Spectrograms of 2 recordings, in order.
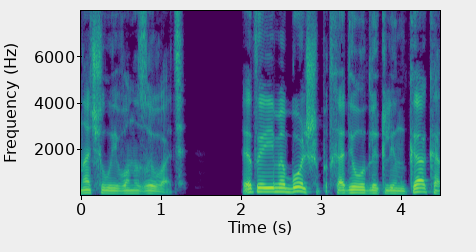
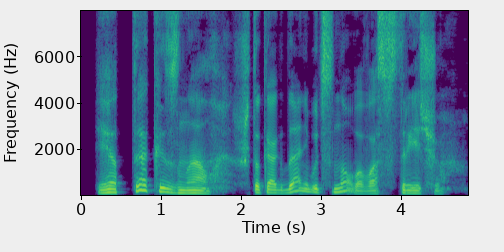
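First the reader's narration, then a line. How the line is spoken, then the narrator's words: Sighing. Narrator (Russian): вздохнул я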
